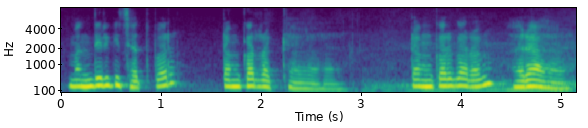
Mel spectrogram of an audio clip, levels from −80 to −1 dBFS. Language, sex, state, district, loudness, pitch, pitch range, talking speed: Hindi, female, Uttar Pradesh, Saharanpur, -14 LUFS, 190 Hz, 165-205 Hz, 150 wpm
